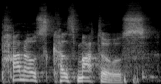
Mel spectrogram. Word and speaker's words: Panos Cosmatos: this was directed by panos cosmatos which vince said sounds like a harry potter spell i think that's how it's pronounced i'm not entirely sure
